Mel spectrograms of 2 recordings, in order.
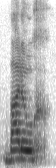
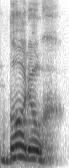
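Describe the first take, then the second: First: It is said in the modern Hebrew way. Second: It is said in a Russian-style Ashkenazi way. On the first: "En hebreo moderno se dice así"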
